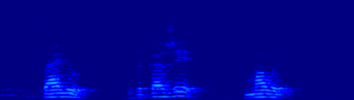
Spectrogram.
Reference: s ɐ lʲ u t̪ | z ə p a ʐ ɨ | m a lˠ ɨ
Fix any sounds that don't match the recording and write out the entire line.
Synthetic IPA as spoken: s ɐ lʲ u t̪ | z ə k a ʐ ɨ | m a lˠ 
